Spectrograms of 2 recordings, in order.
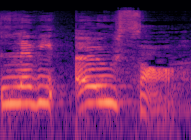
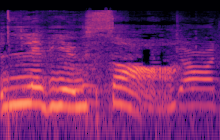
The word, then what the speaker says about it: Leviosa: some of iron besides you're saying it wrong it's Leviosa not Livio song you do it then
